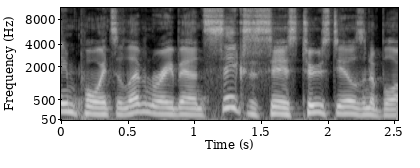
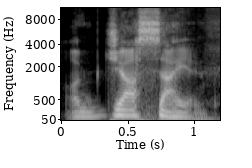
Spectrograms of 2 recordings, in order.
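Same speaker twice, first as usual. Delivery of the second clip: low slow mutter; 7 semitones lower, 6 dB quieter, slower than usual. Acted. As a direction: drop it low and slow, deadpan. Repeated line, drops low and slow.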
